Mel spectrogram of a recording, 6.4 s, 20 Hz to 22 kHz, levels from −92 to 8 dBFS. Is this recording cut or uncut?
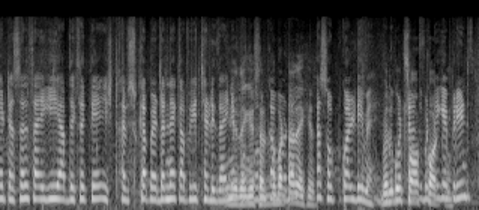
cut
